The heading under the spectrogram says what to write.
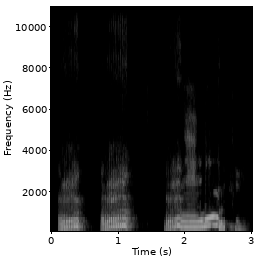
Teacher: кінчик язичка піднятий за за верхніми зубчиками і вібрує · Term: звук р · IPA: [р]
